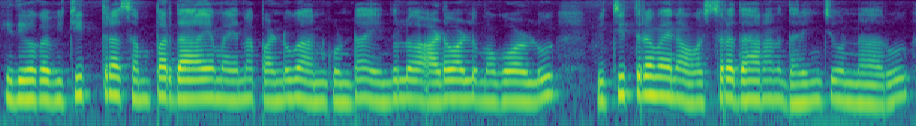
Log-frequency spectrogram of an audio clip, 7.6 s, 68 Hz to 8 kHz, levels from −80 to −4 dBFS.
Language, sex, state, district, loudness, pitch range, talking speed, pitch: Telugu, female, Telangana, Hyderabad, -17 LUFS, 180-200 Hz, 100 wpm, 190 Hz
